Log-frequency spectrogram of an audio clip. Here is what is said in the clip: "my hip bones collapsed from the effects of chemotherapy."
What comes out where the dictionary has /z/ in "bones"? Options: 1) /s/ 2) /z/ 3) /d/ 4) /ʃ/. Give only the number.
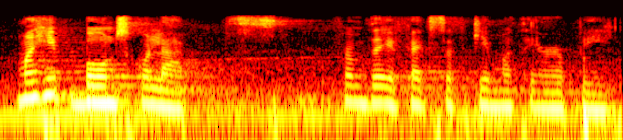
1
